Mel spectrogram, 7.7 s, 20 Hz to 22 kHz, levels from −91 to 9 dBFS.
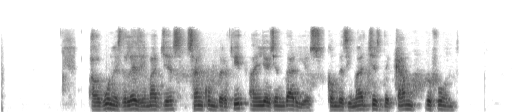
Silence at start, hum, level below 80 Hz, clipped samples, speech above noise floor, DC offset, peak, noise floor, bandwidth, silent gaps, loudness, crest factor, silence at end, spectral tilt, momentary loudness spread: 0.95 s; none; -60 dBFS; under 0.1%; 70 dB; under 0.1%; -2 dBFS; -86 dBFS; 8.4 kHz; none; -16 LUFS; 14 dB; 0.85 s; -4.5 dB/octave; 6 LU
